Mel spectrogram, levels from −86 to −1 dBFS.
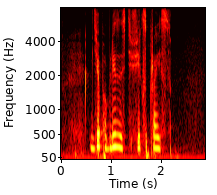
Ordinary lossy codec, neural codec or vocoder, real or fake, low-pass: none; none; real; none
